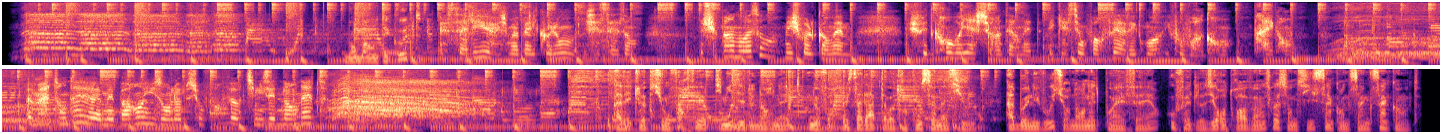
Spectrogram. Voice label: Pub radio medium aigu; Nornet

